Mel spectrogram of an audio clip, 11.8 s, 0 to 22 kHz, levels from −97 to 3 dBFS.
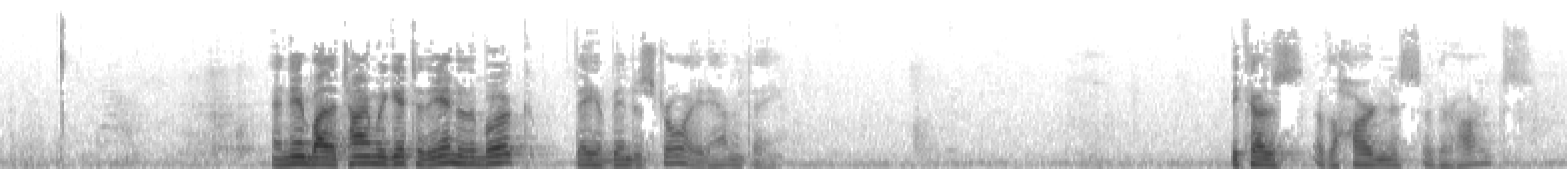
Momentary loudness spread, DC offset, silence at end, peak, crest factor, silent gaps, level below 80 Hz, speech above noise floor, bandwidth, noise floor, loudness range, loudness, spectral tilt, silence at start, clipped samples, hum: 23 LU; under 0.1%; 0.6 s; -8 dBFS; 22 dB; none; -70 dBFS; 36 dB; 12.5 kHz; -64 dBFS; 15 LU; -27 LUFS; -7.5 dB/octave; 2.05 s; under 0.1%; none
